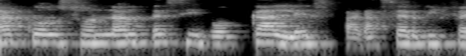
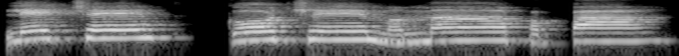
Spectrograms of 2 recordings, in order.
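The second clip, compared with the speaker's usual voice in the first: put-on toddler naming things; 4 semitones higher, 3 dB louder, much slower than usual. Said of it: "empiezan a etiquetar todo".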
